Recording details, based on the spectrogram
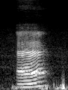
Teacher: Kalau kita biasanya mengucapkan A, ya jelas, bunyi A-nya jelas. Adapun dialek orang Arab, dia tidak mengucapkan A itu sebagaimana kita mengucapkan. Dia seperti tercampur dengan bunyi E.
